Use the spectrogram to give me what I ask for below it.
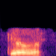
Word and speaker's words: Derrick: Derek, okay. You spell it with C-K or just K? – C-K, Derek. – Okay. Okay. – D-E-R-R-I-C-K.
